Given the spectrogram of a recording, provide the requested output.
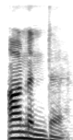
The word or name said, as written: ananda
